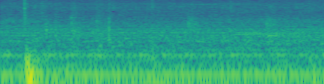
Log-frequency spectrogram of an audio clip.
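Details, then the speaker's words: Vauxhall Corsa petrol bought at auction, first start: smooth, even low idle with a steady hum and no knocks or misses; engine sounds healthy. "sounds good which is absolutely great engine sounds good let's just hope if it drives good as well"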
